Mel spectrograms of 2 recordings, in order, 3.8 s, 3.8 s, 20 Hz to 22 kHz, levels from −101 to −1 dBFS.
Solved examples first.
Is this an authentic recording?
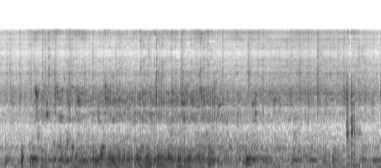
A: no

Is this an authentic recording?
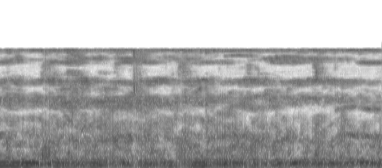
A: no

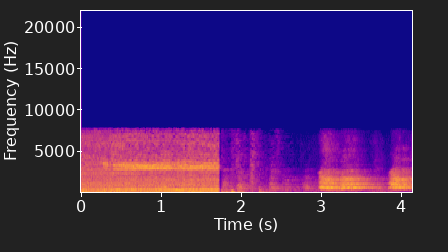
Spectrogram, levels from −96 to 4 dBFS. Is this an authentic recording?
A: no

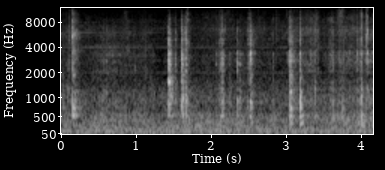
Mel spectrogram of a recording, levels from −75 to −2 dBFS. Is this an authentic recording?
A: yes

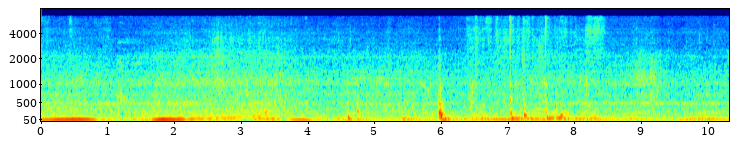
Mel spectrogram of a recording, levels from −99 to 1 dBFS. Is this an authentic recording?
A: yes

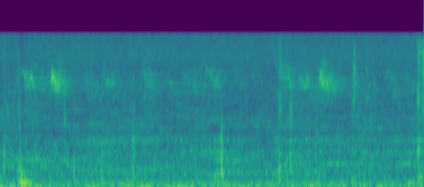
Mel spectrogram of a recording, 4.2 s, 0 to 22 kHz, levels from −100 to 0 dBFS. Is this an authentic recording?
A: no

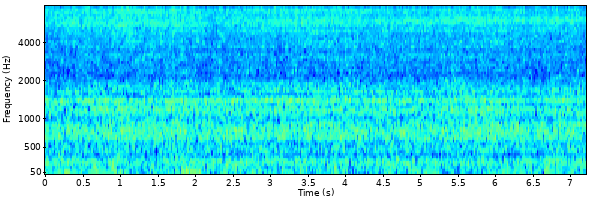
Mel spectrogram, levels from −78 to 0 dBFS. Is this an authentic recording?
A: yes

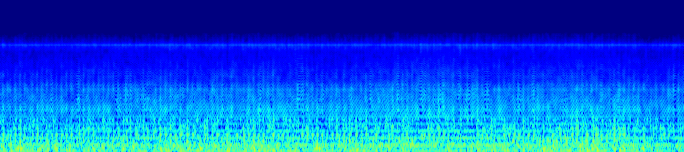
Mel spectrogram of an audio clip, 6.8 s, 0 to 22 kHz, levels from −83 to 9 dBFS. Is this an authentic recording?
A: no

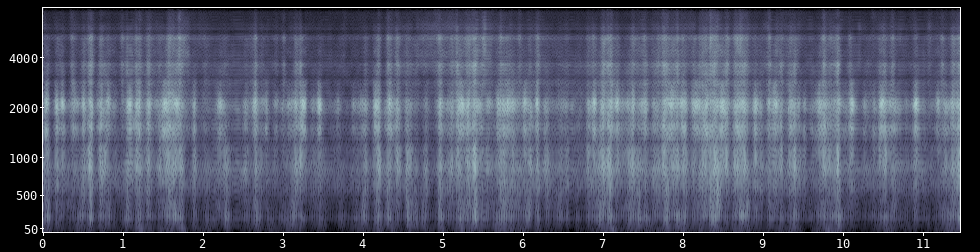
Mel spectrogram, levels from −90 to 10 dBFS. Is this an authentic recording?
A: no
